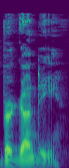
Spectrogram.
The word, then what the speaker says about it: Burgundy: then r no the the thing about New Orleans is French words are pronounced with redneck accents the way a redneck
